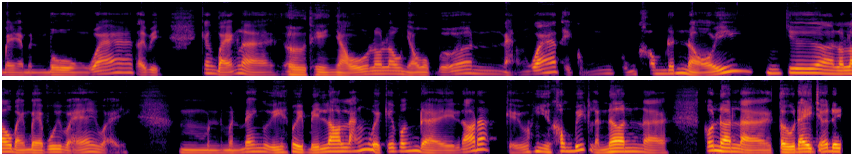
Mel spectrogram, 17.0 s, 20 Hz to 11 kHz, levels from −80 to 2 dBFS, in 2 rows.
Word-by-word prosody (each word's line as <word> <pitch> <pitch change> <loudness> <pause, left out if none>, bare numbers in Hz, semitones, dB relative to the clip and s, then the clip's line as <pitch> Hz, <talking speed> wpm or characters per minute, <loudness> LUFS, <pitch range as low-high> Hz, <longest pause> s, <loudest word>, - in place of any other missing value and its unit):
bè 100 -1 -7
mình 95 0 -13
buồn 100 -1 -4
quá, 185 +7 -4
tại - - -5
vì 100 -3 -9 0.4
căn 165 -2 -8
bản 105 +8 -1
là, 105 -10 -4
ừ, 105 -2 -1
thì 105 -2 -5
nhậu 100 +2 -2
lâu 140 +1 -3
lâu 135 -1 -3
nhậu 100 -3 -5
một 105 -1 -5
bữa 150 +9 -6
nặng 135 -4 -13
quá 180 +9 0
thì - - -14
cũng 140 +9 -23
cũng - - -18
không 145 0 -10
đến 165 +3 -2
nỗi, 135 - 0 0.4
chứ 185 -1 +1 0.2
lâu 140 0 +1
lâu 145 0 +5
bạn 110 -1 -1
bè 105 -1 +2
vui 130 +3 0
vẻ 110 +4 -3
như 140 -3 -5
vậy. 110 - -13 0.5
Ừm, 105 -2 -5
mình 100 -1 -6
mình 100 +1 -6
đang 145 +4 -1
ng 145 - -3 0.2
b - - 0
bị 115 +1 +1
lo 160 +3 +5
lắng 170 +9 0
về 230 - +4
cái 160 - -2
vấn 170 +3 -1
đề 100 - 0
đó 105 - +2
đó, 235 0 +2 0.2
kiểu 110 +5 -8
như, 150 -4 -2
không 165 +2 -1
biết 200 +6 +1
là 110 - -5
nên 150 +5 +5
là 105 -5 -3 0.4
có 195 +2 +3
nên 165 -5 +8
là 105 -7 +3
từ 120 0 +8
đây 145 +2 +8
trở 150 - +4
đi 155 -1 +7
135 Hz, 220 wpm, -21 LUFS, 105-155 Hz, 0.5 s, nên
